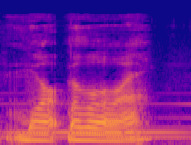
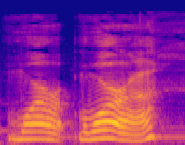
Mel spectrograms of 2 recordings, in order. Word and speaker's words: Moriah: Then God said, take your son, your only son whom you love, Isaac, and go to the place of Moriah. I think I said it wrong. Moriah.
